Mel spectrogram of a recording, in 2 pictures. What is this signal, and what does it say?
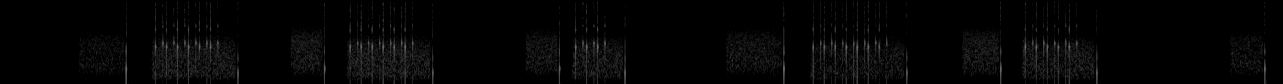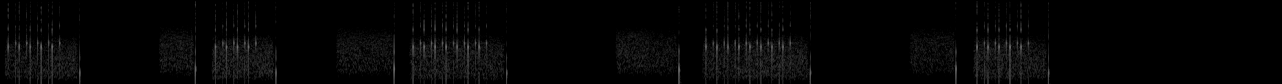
Pulse dialling, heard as a rotary dial, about 9 pulses a second. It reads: 6 6 3 7 5 5 4 7 8 5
